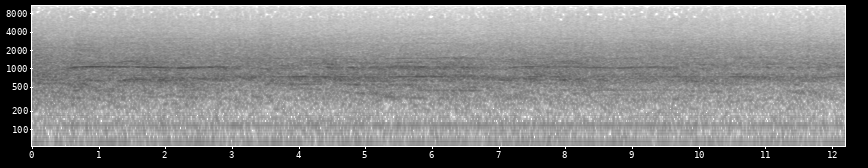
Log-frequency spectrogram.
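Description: A theatre audience's sustained applause on a film soundtrack, an even wash of clapping that eases slowly, with faint held tones underneath.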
